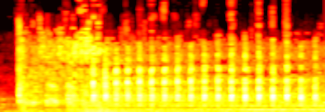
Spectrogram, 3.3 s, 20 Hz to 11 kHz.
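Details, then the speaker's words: Hyundai i20 whose failed oil cooler sent engine oil into the coolant tank, so it ran short of oil: just after starting, a sharp metallic knock repeats about four times a second over the idle, a connecting rod knock. "பாருங்க மக்களே, கட்டான்னு அடிக்க பாருங்க. இந்த மாதிரி ஆயிலே இல்லாமல் ஓட்டி, so அது ஃபுல்லாக வந்து கூலண்ட்டில் வந்ததுனால இன்ஜினுக்கு ஆயில் பற்றாமல் கனெக்ட் ராடோட நாய்ஸ் வந்துச்சுங்க வண்டியில்."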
